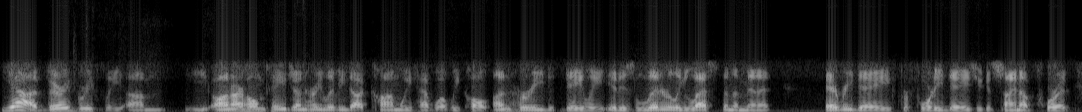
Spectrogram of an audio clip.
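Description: A man talks in a calm, reflective way, with no hurry in his words. His voice comes through a dry, slightly dull line. He sounds like a guest on a faith-based talk program. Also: medium pitch, fairly quick, dry recording. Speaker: author guest. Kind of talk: interview about faith and slowing down.

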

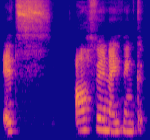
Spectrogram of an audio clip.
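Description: A woman's voice: a little high, level tone, takes it slowly, bright, forceful tone. A woman from Hawaii answering interview questions as a writer, thoughtful and hesitant with many fillers. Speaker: guest, story writer.

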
